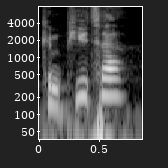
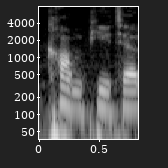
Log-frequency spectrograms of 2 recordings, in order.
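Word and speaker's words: computer: که میبینید میدونید چیه کمپیوتر به تلفظش دقت کنید کامپیوتر نیست این ا یه صدای ا خیلی ضعیفه کمپیوتر کمپیوتر اس فون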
